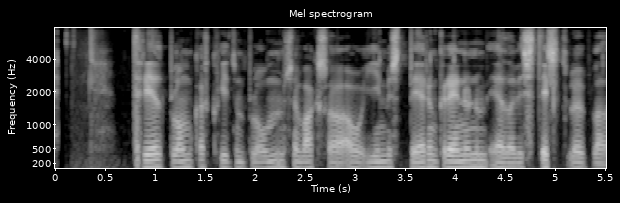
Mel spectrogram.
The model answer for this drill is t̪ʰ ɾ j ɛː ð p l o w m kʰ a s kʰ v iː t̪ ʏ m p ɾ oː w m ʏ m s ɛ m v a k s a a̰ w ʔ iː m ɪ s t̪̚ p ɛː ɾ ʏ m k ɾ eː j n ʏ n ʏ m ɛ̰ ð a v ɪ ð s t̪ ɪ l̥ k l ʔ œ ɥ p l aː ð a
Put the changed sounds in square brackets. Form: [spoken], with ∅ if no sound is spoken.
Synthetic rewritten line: t̪ʰ ɾ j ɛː ð p l o w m [k] a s kʰ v iː t̪ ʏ m p [l] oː w m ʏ m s ɛ m v a k s a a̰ w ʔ iː m ɪ s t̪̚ p ɛː ɾ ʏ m k ɾ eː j n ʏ n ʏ m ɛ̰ ð a v ɪ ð s t̪ ɪ l̥ k l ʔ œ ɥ p l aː ð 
